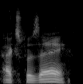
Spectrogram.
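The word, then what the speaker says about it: exposé: Firesprite studio staffers say the company took a turn for the worse after becoming a Sony subsidiary, according to a Eurogamer expose. – First off, love that you managed to get the accent on the E in expose.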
